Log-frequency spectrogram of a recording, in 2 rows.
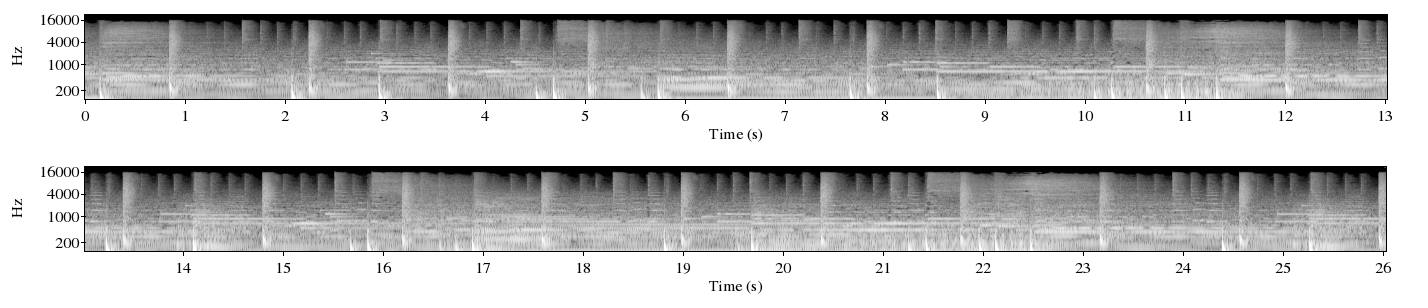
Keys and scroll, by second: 1.4 ctrl+=.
